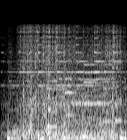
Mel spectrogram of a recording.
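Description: A small, full zoo train at the Milwaukee County Zoo rolls past with a steady rumble and rhythmic clickety-clack of wheels on the track, continuous and fairly loud throughout, with no voices.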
